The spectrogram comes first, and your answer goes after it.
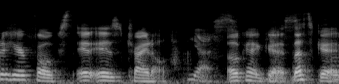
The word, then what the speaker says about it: Tridle: i've heard a lot of people call you turtle but now okay you've heard it here folks it is trital yes okay good that's good a lot of people say trittle yeah like it's just like it's spelled it's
